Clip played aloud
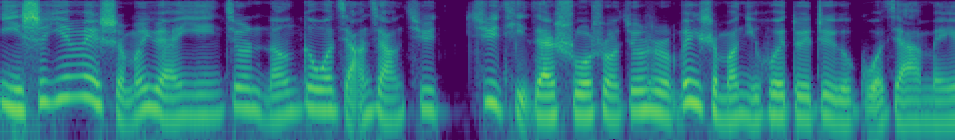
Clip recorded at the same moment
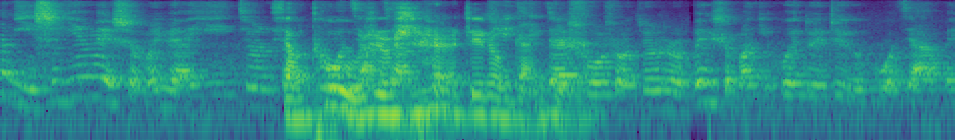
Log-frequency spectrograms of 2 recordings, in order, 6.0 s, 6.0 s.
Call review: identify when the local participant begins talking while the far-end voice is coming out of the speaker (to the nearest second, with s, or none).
2 s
